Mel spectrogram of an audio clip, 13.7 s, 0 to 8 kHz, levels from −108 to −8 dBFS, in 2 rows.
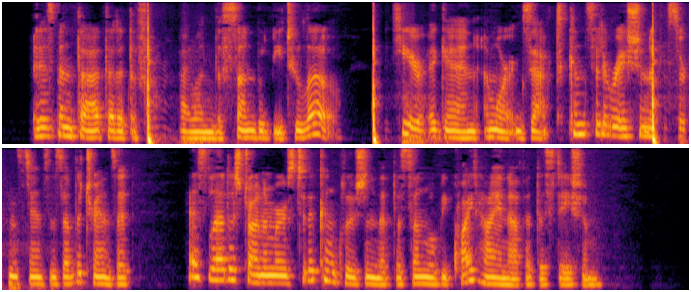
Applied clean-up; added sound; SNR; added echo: neural mask model RNNoise.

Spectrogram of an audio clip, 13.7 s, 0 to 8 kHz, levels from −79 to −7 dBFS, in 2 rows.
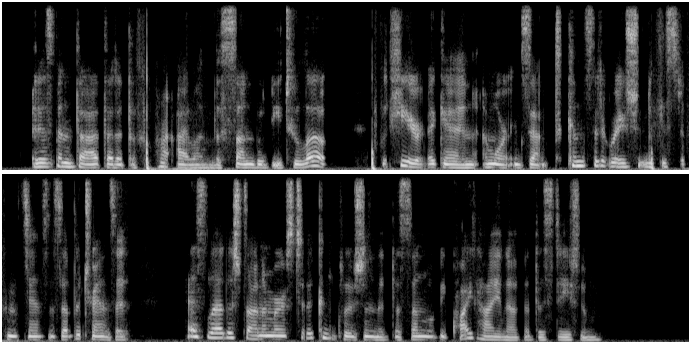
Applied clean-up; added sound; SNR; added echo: neural diffusion model UNIVERSE++.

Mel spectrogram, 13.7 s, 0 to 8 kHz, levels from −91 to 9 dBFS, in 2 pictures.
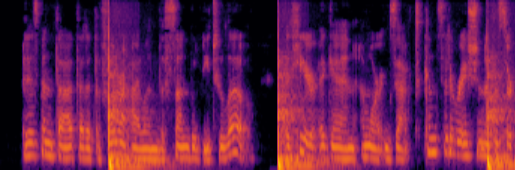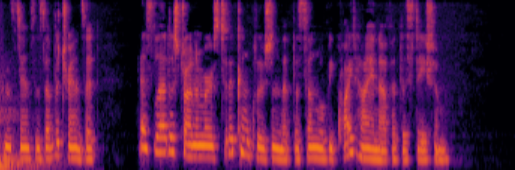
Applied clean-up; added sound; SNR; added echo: none; Thump, thud; -4 dB; none.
